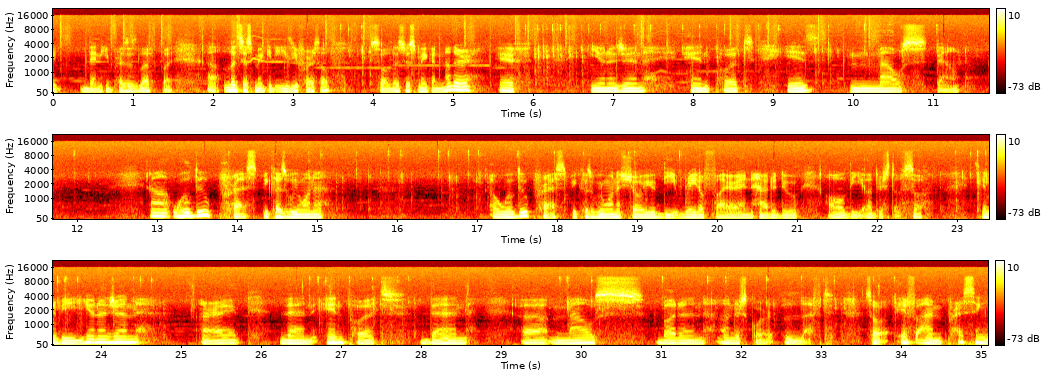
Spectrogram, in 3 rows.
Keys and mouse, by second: 3.3-4.2 typing, 4.4 Tab, 5.6-11.0 typing, 13.9 Return, 15.0 ctrl+z, 15.5-17.5 typing, 17.9 Tab, 18.6-19.4 typing, 22.9-24.6 typing, 26.3-27.8 typing, 29.5-30.9 typing, 32.8 Return, 33.1 ctrl+s.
